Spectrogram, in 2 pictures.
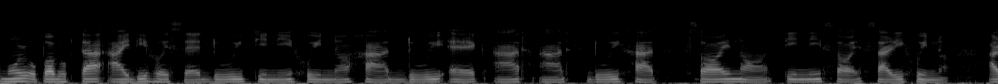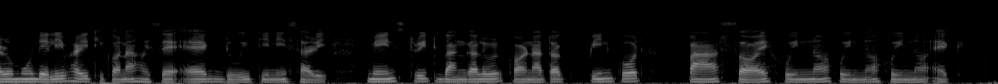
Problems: none marked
